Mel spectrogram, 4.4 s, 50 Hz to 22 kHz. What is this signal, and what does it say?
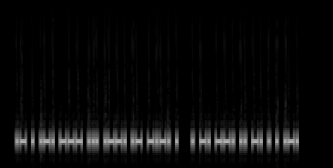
Morse code, heard as a keyed tone, about 46 wpm, 700 Hz. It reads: AEROSPACE ENGINEER
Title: Practice QSO - Exchange 3 - More Info - 45wpm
